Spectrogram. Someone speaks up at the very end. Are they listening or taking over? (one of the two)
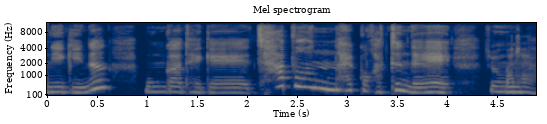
listening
